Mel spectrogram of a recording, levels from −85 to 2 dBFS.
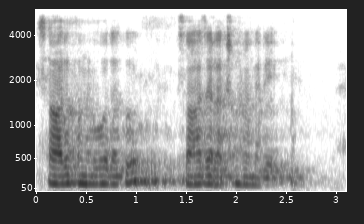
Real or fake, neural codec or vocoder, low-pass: fake; codec, 16 kHz, 4 kbps, FunCodec, trained on Chinese and English, 50 frames a second; 5.4 kHz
